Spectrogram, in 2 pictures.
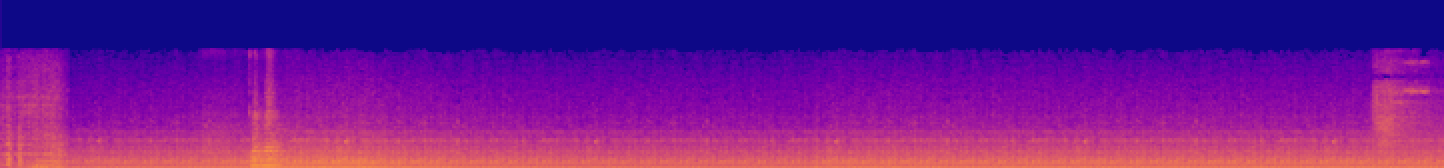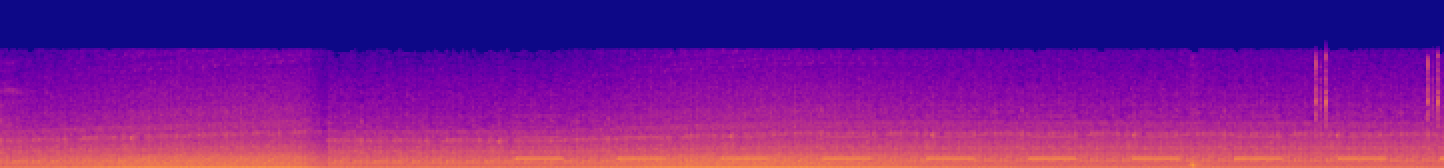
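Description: Truck engine running with a steady drone, its low rumble swelling twice in the middle. About two-thirds in, a reversing alarm starts beeping about once a second.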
